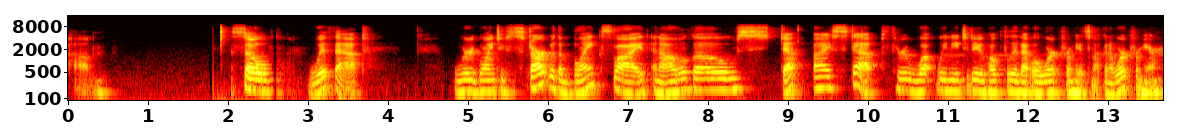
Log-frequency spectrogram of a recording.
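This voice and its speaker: At a very slow pace with long, frequent pauses, the somewhat breathy voice shows ordinary pitch variation. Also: woman, very deep, low pitch for a woman. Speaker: webinar presenter for educators. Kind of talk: tutorial. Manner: hesitant, many fillers (um).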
